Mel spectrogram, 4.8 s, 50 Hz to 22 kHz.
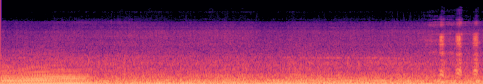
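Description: Chevrolet Corvette C8 Stingray convertible on the move with the top down: steady wind and road noise over the low rumble of its V8 engine.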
